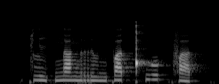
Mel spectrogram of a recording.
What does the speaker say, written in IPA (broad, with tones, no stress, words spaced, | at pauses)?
kli˨˩ʔ na˧ŋrɯ˩˦ŋpa˦˥t̚ kʰwo˥˩k̚fa˨˩t̚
